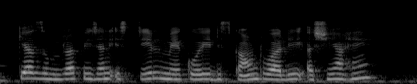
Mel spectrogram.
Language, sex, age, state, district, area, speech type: Urdu, female, 18-30, Delhi, South Delhi, urban, read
